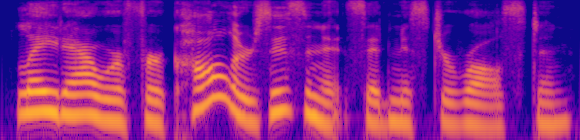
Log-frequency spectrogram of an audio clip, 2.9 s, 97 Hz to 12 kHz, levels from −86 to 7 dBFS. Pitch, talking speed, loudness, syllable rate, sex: 215 Hz, 185 wpm, -17 LUFS, 4.0 syllables/s, female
